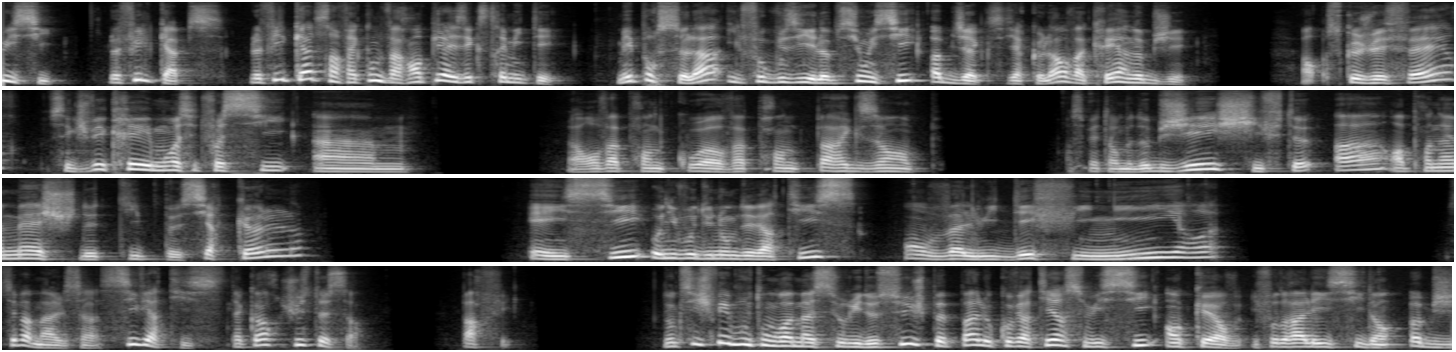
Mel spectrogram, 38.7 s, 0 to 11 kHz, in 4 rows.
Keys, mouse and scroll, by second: 8.1 KP_1, 9.4 KP_7, 11.2 shift+a, 16.8 Tab, 17.5 shift+a, 22.6-31.3 drag, 33.8-38.1 right drag, 38.1 click.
